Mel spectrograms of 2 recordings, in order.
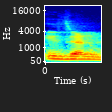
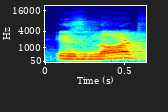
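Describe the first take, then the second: First: It is said as one contracted word. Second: It is said as two full words.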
